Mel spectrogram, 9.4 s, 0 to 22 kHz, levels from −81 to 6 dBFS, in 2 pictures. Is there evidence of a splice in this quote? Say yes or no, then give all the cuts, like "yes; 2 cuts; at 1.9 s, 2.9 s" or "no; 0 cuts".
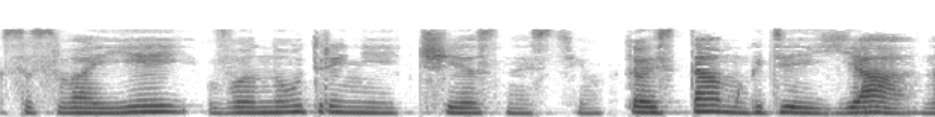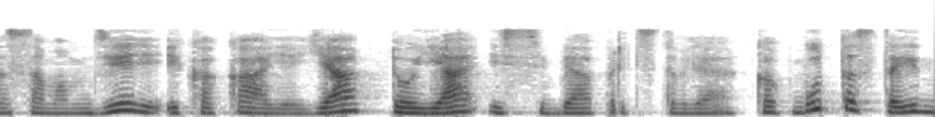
yes; 1 cut; at 6.6 s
